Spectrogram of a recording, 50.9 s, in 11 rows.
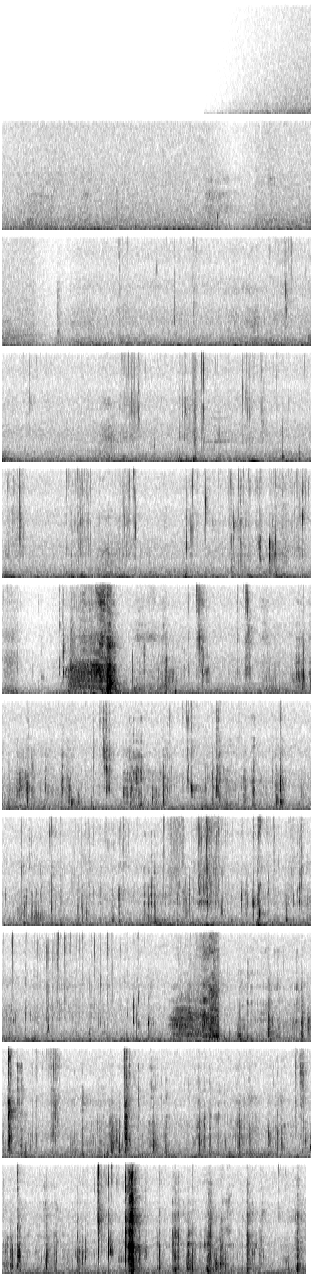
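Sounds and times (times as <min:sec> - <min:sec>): close chewing and wet mouth sounds: 0:10.5 - 0:14.6, 0:15.3 - 0:24.2, 0:25.2 - 0:39.5, 0:40.5 - 0:50.9.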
